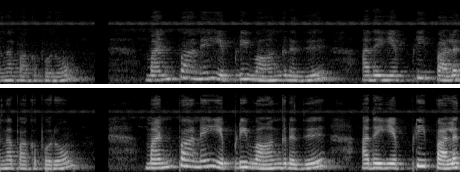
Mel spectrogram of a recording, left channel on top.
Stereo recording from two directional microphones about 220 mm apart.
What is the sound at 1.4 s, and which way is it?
A woman's voice, 50° right (ahead or behind).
